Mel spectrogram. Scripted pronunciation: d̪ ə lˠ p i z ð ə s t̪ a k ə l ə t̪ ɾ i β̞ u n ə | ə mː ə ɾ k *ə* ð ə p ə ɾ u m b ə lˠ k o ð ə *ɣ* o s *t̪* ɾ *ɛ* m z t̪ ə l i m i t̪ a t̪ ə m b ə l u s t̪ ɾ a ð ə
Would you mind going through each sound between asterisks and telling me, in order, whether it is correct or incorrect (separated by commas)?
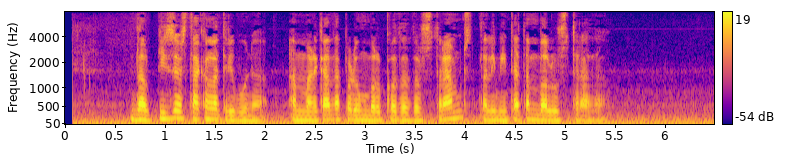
incorrect, incorrect, correct, incorrect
